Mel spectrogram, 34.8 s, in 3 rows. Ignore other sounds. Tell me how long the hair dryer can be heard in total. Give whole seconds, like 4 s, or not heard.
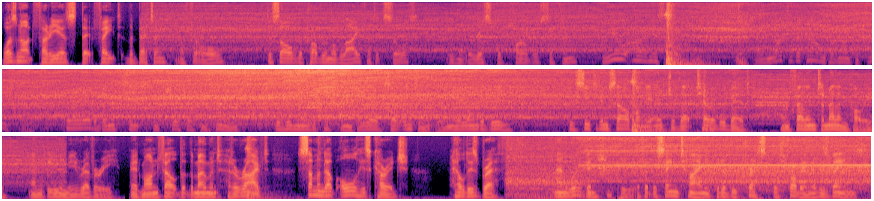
27 s.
